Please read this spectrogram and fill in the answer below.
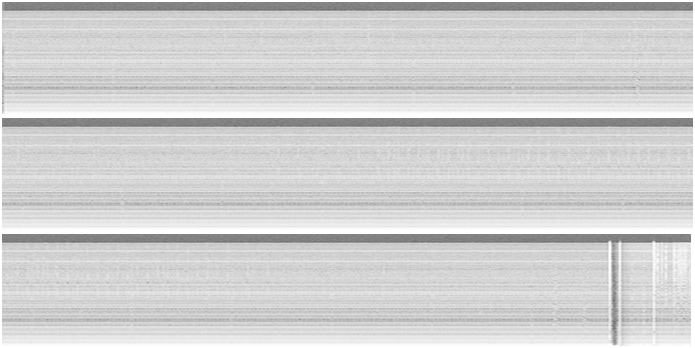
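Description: Steady electrical mains hum, a buzz of many evenly spaced overtones, starting abruptly out of dead silence and holding unchanged throughout, loud enough to bury any speech.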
